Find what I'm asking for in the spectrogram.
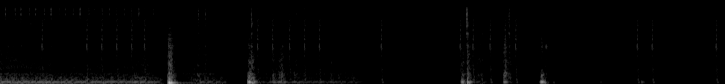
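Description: Keyboard keys and a mouse click on a PC, first in a brief run of dense typing, then scattered single clicks and short bursts separated by silent gaps, close but fairly quiet.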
